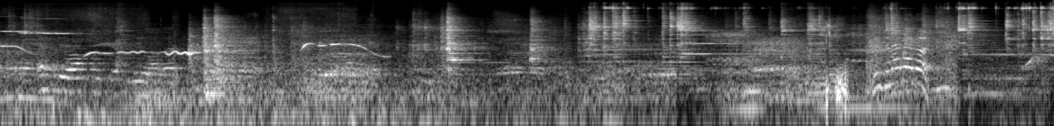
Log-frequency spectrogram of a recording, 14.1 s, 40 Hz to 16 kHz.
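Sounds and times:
metallic clanks and knocks: 5.5 - 6.5, 7.1 - 14.0.

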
